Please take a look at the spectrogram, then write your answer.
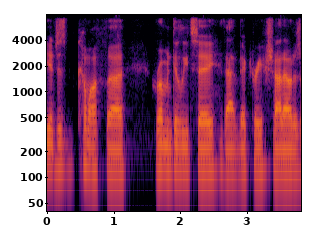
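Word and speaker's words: Dolidze: Roman, I'm not even sure how you pronounce his name. The guy that's now with Roman Delitse.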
